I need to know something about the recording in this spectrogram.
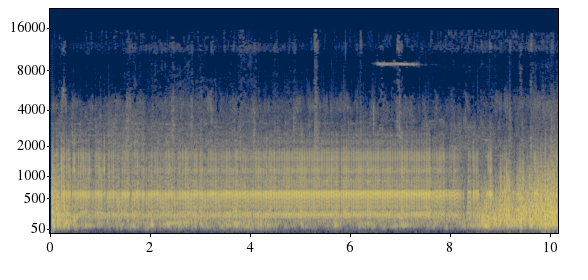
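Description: A steady droning hum with one strong held tone, which cuts off about eight seconds in and gives way to a louder, rougher rushing noise.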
